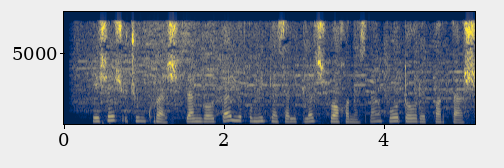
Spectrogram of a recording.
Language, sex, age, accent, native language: Uzbek, female, 19-29, Namangan, Uzbek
